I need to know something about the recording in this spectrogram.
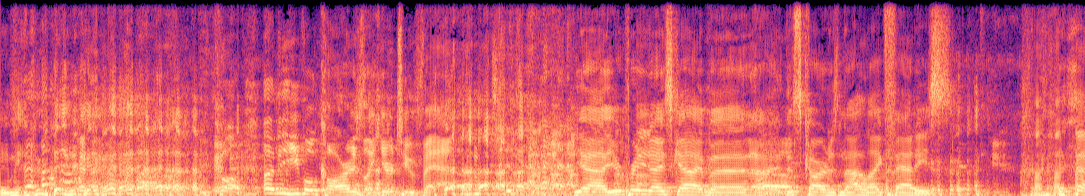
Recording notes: Live from the NerdMelt Showroom in LA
